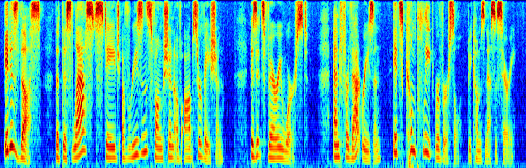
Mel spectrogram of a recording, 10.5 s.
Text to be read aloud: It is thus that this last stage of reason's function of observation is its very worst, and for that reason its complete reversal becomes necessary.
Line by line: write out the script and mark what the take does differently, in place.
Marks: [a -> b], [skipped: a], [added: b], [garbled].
It is thus that this last stage of reason's function of observation is its very worst, and for that reason its complete reversal becomes necessary.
